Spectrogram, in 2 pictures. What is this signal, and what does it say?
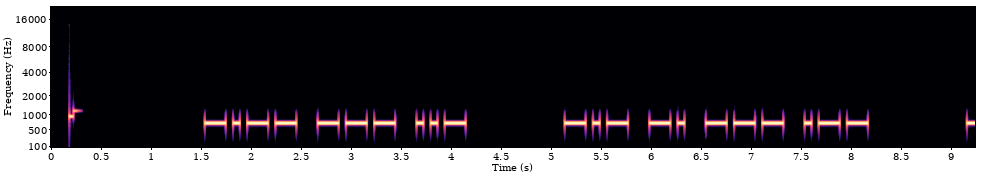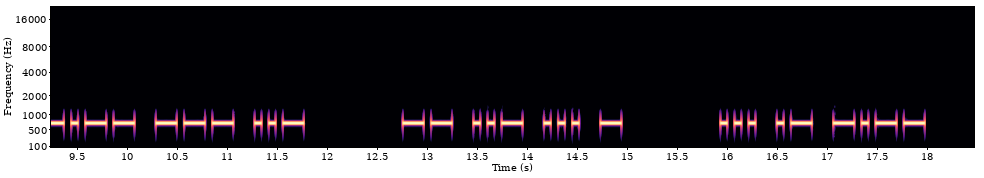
Morse code, heard as a keyed tone, about 17 wpm, 700 Hz. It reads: YOU KNOW YOU MUST SAY
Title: 2x Word-Spacing - Sentences from Top 500 Words - 17wpm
